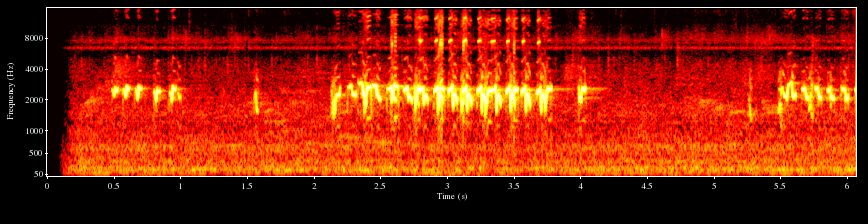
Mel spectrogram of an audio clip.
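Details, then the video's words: Female yellow-vented bulbul giving a rolling call to attract a male: fast bursts of sharp, even chirps strung into rattling trills, one short burst, then a long rolling run, then another burst, over faint background hiss. "Suara trucukan betina ngerol perangsang bunyi"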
